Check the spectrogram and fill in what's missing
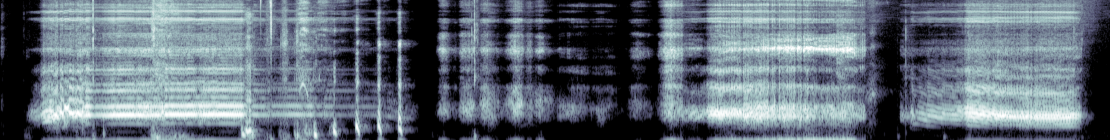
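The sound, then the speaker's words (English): A loud, electronic Bigfoot call from an Expedition Bigfoot emergency Bigfoot sound machine: long, wavering howls and moans, broken midway by a quick run of sharp knocks and grunts, then two more drawn-out wails. “Sent us some Bigfoot socks, stickers, and also an emergency Bigfoot sound here. I'll play a couple for you.”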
